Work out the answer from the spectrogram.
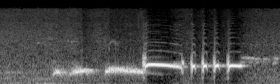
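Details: Local zebra dove lure to provoke rivals: quiet coos swell into a loud flat note, then five quick rhythmic pulses and a fading higher tail note.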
